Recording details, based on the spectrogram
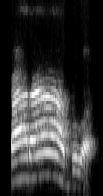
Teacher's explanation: a sílaba tônica está na antepenúltima sílaba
